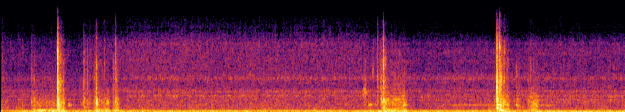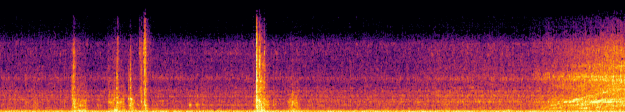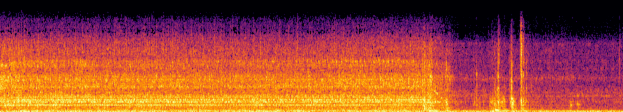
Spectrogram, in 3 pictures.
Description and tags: Sound of VHS tape being rewinded/fowarded and ejected from device.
